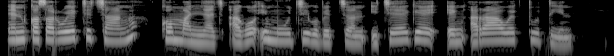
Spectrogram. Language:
Kalenjin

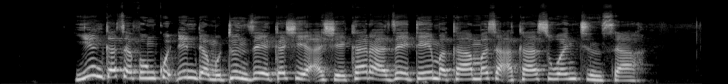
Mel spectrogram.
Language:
Hausa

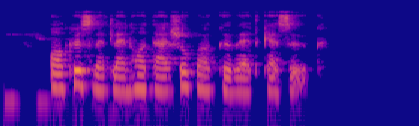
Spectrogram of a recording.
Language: Hungarian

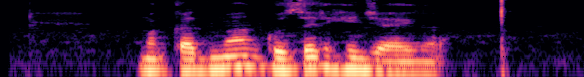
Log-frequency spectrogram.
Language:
Urdu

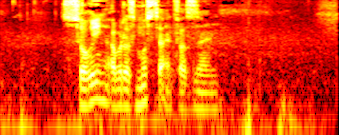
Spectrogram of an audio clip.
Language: German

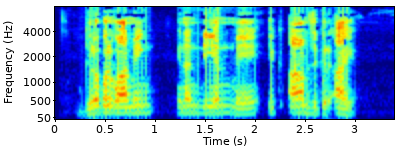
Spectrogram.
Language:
Sindhi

